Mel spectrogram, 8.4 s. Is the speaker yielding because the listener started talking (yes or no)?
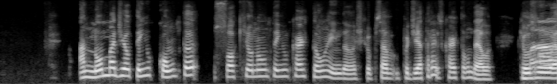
no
